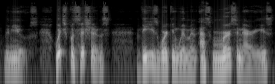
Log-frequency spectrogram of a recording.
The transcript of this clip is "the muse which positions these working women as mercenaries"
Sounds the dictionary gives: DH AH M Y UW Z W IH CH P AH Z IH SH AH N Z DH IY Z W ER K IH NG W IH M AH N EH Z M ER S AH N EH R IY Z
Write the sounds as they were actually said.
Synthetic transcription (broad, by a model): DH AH M Y UW Z W IH CH P AH Z IH SH AH N Z DH IY Z W ER K IH NG W IH M AH N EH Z M ER S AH N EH R IY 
